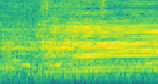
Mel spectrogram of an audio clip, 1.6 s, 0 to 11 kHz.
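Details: Cattle at the Aftabganj cattle market in Nawabganj, Dinajpur, on 5 September, where young bulls and heifer calves are sold: a sustained, harmonic-rich moo holds steady for over a second amid the market's background murmur.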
